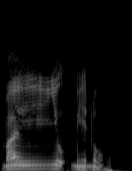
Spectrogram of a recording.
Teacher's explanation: nun ketemu ya, memasukkan sambil dengung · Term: idgham bi gunnah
